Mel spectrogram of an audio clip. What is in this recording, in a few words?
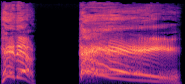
Male Dwarf Greetings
